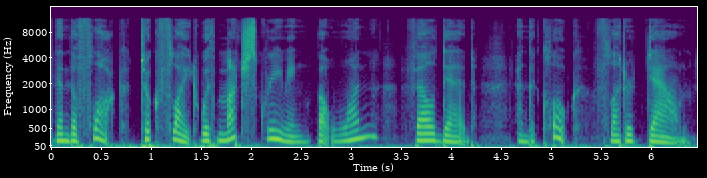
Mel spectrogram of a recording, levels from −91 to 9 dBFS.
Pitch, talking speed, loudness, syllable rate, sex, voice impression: 180 Hz, 160 wpm, -18 LUFS, 3.8 syllables/s, female, feminine, adult-like, slightly tensed, powerful, slightly soft, clear, fluent, intellectual, slightly calm, reassuring, elegant, lively, sharp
